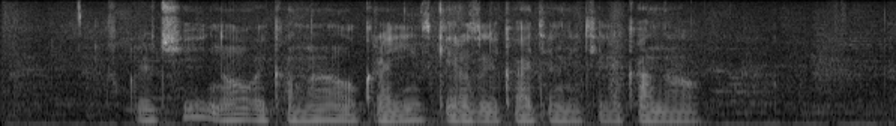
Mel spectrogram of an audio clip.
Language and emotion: Russian, sad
